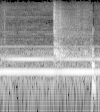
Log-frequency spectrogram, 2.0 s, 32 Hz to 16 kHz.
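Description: Steady hum from a powered-up RMT R-SMART plate roll standing ready for material, with a short burst of noise about a second in as the 10-gauge steel sheet is handled.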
